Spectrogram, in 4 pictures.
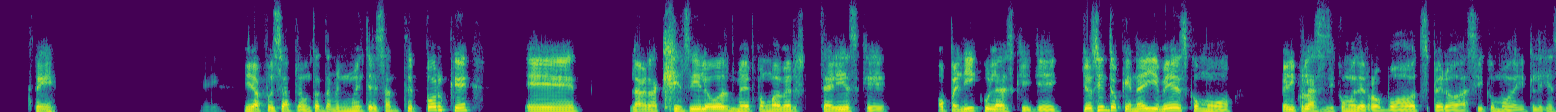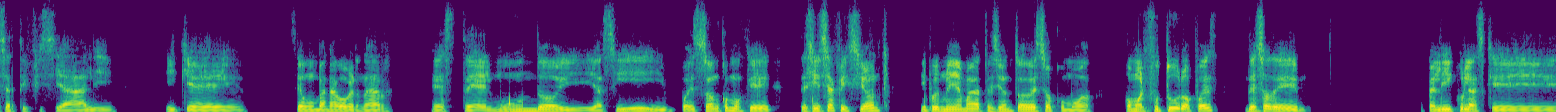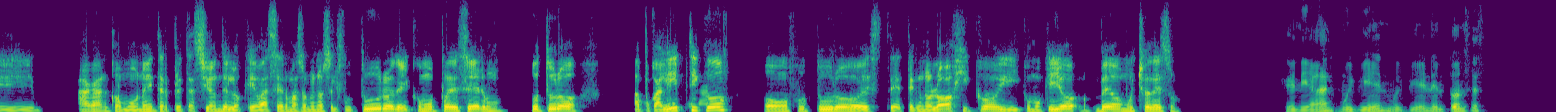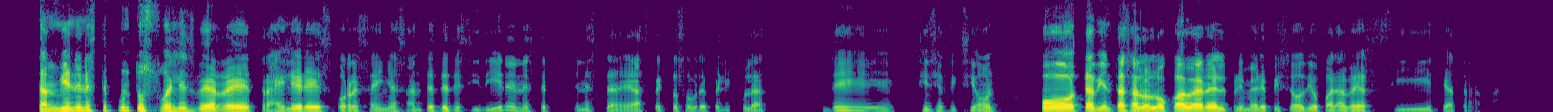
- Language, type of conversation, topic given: Spanish, podcast, ¿Cómo eliges qué ver en plataformas de streaming?
- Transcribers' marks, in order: chuckle; tapping; drawn out: "que"; unintelligible speech; other background noise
